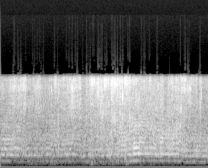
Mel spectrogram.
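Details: European hornets at a nest in an oak trunk at Agen, France, during the nest's destruction; a dense, steady droning buzz with layered low humming tones, slightly louder midway.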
